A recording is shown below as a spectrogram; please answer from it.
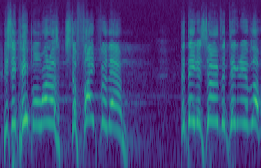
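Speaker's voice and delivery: high, fervent sermon voice; impassioned preaching. Real, not acted. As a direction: preach it with rising urgency, pitched high. Preaches at full force.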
